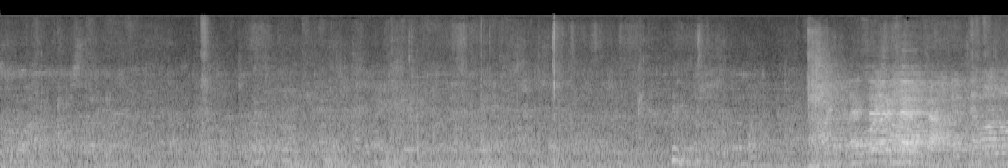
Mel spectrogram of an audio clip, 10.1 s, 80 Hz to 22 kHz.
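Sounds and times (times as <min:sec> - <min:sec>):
crowd noise in hall: 0:00.0 - 0:10.0.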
